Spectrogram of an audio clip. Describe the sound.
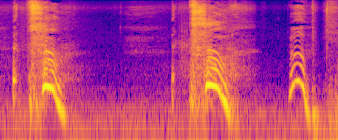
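A few sneezes in a row from one person. Each is a sharp, noisy burst that trails off in a voiced, falling tone, with short pauses between them.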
